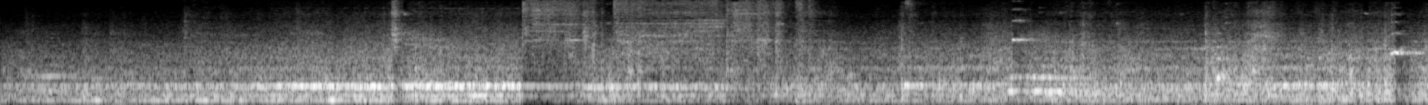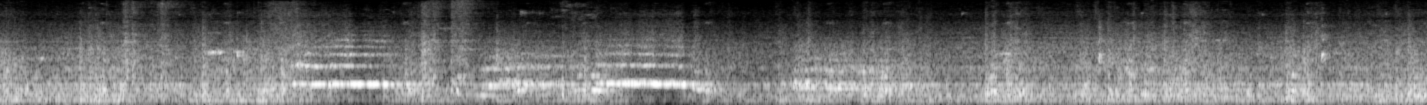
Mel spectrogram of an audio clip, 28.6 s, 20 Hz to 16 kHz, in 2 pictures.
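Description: Intermodal container train hauled by two BLS Re 465 electric locomotives passing through the station. The locomotives go by first, loudest a few seconds in, then the container wagons follow with steady rail rumble and wheel clatter. Wavering high squeals come from the wheels, strongest past the middle.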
